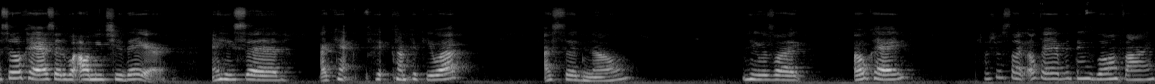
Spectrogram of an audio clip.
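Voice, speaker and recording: A woman talks at a fairly high pitch in an animated tone with ordinary pitch variation. Her speech has long, frequent pauses. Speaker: educator. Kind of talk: advice talk to students. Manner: fast.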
